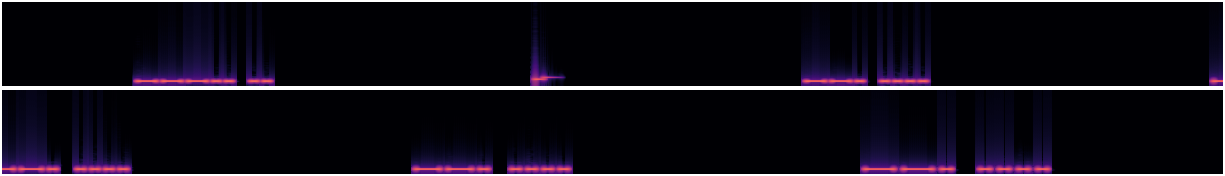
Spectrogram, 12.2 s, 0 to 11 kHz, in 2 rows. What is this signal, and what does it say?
Morse code, heard as a keyed tone, about 34 wpm, 700 Hz. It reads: 8I GH GH GH GH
